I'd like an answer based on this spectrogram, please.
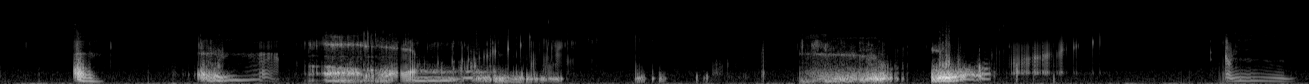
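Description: Several loud gurgling, creaky rumbles from the gut, some with a squeaky, whining pitch: normal stomach growling.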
